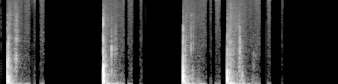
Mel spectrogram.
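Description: Blocks are broken and placed with soft, short taps.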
